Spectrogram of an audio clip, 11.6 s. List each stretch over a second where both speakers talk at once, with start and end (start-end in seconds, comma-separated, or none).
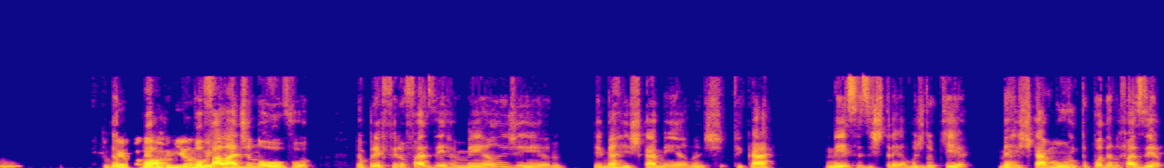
1.1-2.5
